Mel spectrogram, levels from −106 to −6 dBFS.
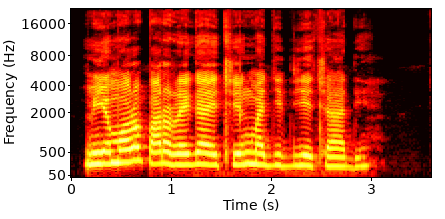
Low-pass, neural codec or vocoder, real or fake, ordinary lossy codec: none; vocoder, 44.1 kHz, 128 mel bands every 512 samples, BigVGAN v2; fake; none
